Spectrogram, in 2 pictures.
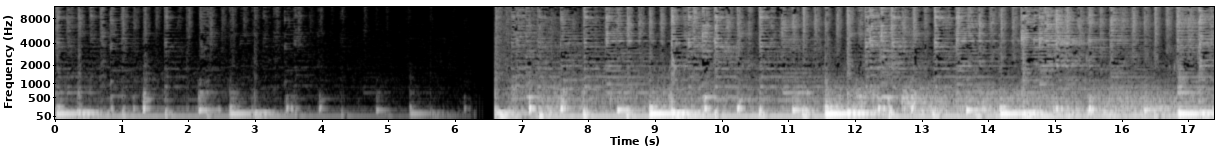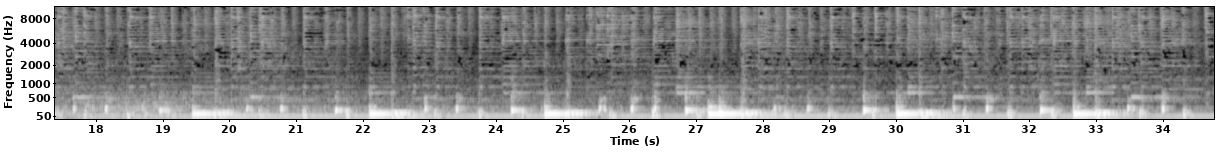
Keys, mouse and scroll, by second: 0.4 click, 0.7 click, 1.7 click, 2.4 click, 2.8 click, 3.2 click, 3.9 click, 4.7 click, 5.6 click, 6.6 click, 7.0 scroll up 2, 7.9 click, 8.1 scroll down 1, 8.6 click, 9.0 click, 9.8 click, 10.6 click, 11.1 click, 13.7 click, 14.2 click, 14.7 click, 17.1 middle click, 20.0 click, 20.8 s, 21.8 click, 24.4 g, 26.0 click, 26.7 g, 27.5 click, 28.1 right click, 28.6 click, 29.6 click, 31.2 shift+d, 32.1 click, 33.2 shift+d, 34.5 shift+d.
